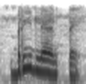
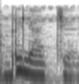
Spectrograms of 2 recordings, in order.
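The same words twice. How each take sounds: First: "Brilhante" ending in a clear written E, "-te"; spelling pronunciation. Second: "brilhante" ending in a "chee" sound; everyday spoken pronunciation. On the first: Teacher checking spelling with pupils, "Brilhante" pronounced as written, ending "-te". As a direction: say "Brilhante" as written, with a hard t and final e. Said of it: "que a gente fala brilhante, mas escreve com E".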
